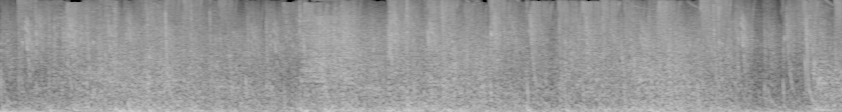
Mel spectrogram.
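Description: Laser beams fire with a buzzing hum.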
